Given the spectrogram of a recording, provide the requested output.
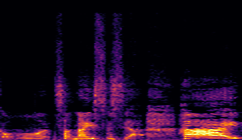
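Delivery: high, gushing put-on niceness; overdone friendly squeal; fake-sweet greeting. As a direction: cover impatience with a loud, high hi. Fake pleasant greeting after muttered gripe.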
